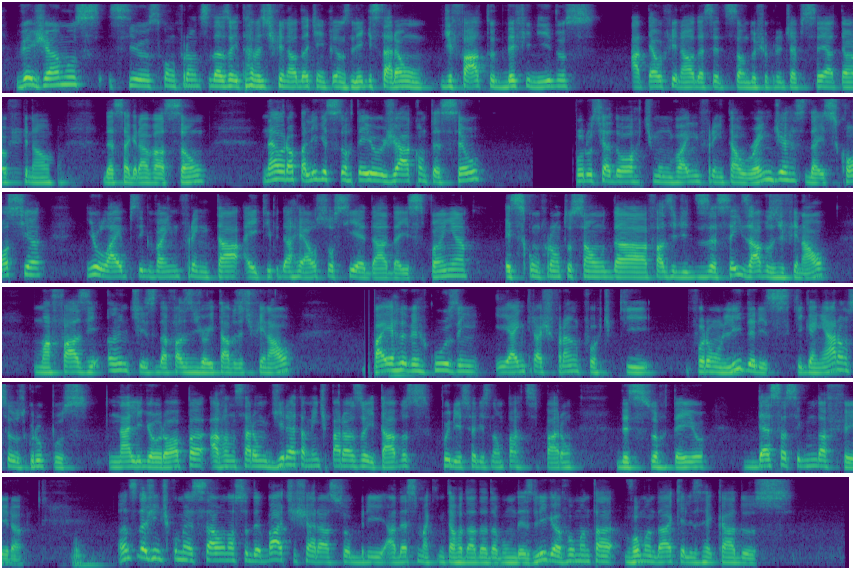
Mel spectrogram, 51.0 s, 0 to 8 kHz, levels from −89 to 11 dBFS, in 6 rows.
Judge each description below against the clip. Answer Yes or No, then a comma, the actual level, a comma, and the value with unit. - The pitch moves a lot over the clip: No, average, 3.4 semitones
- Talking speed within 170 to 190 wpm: No, average, 145 wpm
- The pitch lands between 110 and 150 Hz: Yes, medium, 140 Hz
